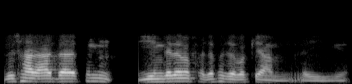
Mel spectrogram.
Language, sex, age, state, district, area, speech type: Manipuri, male, 18-30, Manipur, Churachandpur, rural, conversation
